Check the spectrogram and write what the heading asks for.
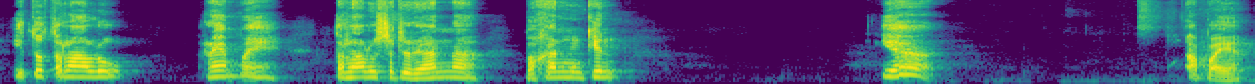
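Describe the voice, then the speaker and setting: A middle-aged male pastor giving a conversational sermon, telling stories and acting out the dialogue in them. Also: gravelly. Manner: storytelling, acts out quoted dialogue with big pitch swings.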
